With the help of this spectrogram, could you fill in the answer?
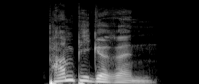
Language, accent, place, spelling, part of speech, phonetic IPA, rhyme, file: German, Germany, Berlin, pampigeren, adjective, [ˈpampɪɡəʁən], -ampɪɡəʁən, De-pampigeren.ogg
- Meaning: inflection of pampig: 1. strong genitive masculine/neuter singular comparative degree 2. weak/mixed genitive/dative all-gender singular comparative degree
